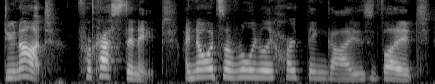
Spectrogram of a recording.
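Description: A woman's voice: high-pitched, moderate pace, fairly bright tone, smooth. A young woman in her late teens giving casual, frank advice to camera as a student vlogger. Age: late teens, high school student. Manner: informal, frank, peer-to-peer. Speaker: vlogger giving application tips. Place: small indoor room at home. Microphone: clip-on lapel mic.

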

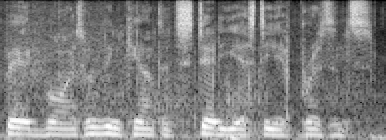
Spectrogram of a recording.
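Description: An actor playing a hard-driving space marine squad leader in a shooter game, giving clipped, urgent orders in a commanding manner. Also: male voice, medium pitch, steady tone, fast talker, lightly acted. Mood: tense, businesslike. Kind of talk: military shooter game dialogue. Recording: loud music and vehicle noise behind.

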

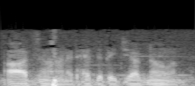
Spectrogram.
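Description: A man's voice: very deep voice, flat delivery, a little fast, background noise. An actor playing a dry, wisecracking male private detective, narrating and talking in a 1950s radio drama. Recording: muffled 1950 radio broadcast with music.

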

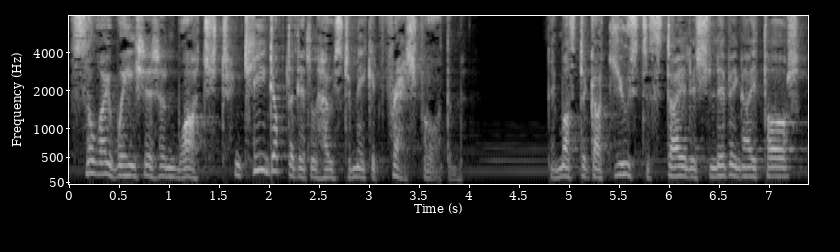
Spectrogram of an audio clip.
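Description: An expressive, homely old Irish woman. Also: deep voice, moderate pace, soft background music. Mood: wistful, anticipating. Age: older. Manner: expressive, heartfelt. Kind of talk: radio drama narration and dialogue.

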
